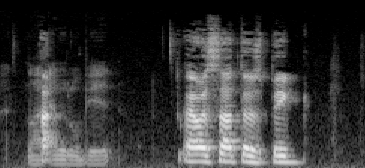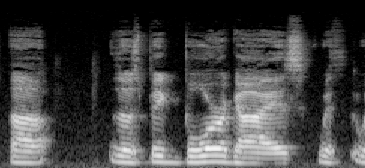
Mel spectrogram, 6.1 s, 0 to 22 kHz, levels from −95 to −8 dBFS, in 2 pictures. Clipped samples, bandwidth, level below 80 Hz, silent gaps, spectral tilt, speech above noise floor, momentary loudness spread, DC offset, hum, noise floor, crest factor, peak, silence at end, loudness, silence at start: under 0.1%; 12.5 kHz; -64 dBFS; none; -5 dB/octave; 38 dB; 15 LU; under 0.1%; none; -58 dBFS; 18 dB; -4 dBFS; 0 s; -20 LUFS; 0.25 s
